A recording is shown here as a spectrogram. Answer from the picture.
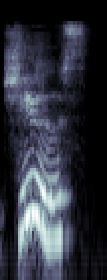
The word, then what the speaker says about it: juice: And so here in this word, juice, the I is going to be silent.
